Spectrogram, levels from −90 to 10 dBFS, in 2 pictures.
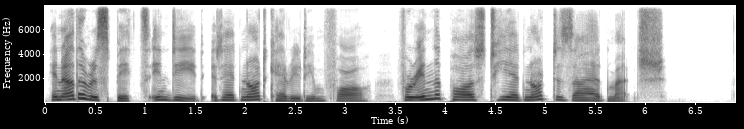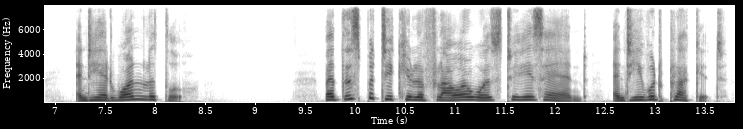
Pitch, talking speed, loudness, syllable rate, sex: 210 Hz, 160 wpm, -19 LUFS, 4.5 syllables/s, female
